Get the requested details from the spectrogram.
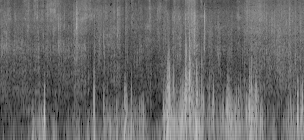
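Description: Plastic bags rustle as they are carried.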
